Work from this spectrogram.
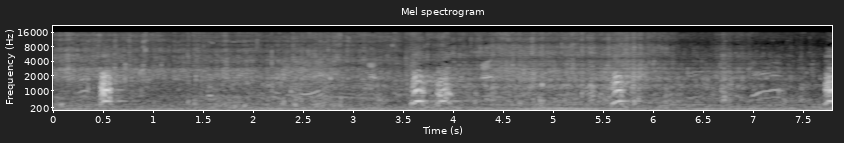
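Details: At Baldwin Park dog park in Orlando, Florida, an American Akita plays in the water; four isolated single barks spaced a few seconds apart, with faint voices and a constant low hum behind.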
